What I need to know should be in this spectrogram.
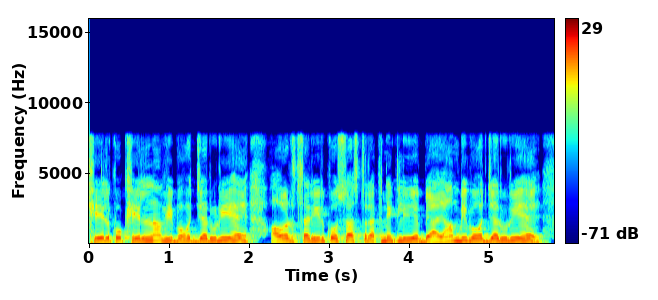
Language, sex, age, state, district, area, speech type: Hindi, male, 30-45, Uttar Pradesh, Jaunpur, rural, spontaneous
